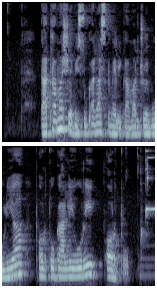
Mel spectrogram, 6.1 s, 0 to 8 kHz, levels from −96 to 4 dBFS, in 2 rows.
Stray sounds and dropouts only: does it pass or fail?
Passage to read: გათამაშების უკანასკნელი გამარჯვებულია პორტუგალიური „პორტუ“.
pass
